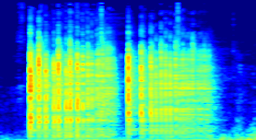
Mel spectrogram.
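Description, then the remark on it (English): Dice clatter across a hard table in two quick bursts, a sharp tumble of rapid clicks, then a second roll that rattles and slows to a stop. Fairly loud, no voices. “I need a new dice. These dice suck. These new dice suck.”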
